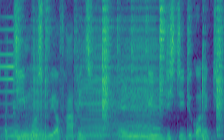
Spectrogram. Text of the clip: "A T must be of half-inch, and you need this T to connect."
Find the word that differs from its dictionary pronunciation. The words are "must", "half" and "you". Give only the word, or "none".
half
